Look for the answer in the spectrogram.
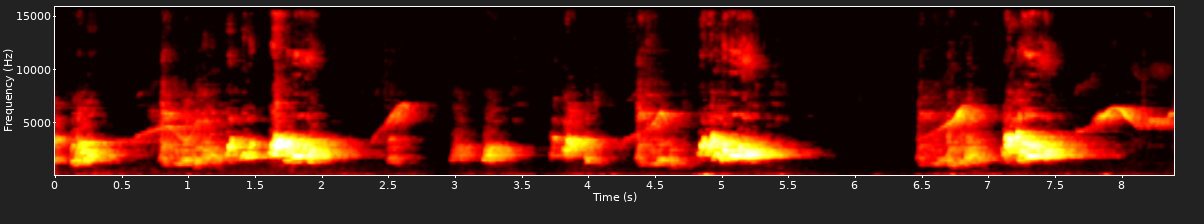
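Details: Red-whiskered bulbul, a new bird trained against a top provincial-ranked bulbul; short bursts of rich, slurred chirping phrases, some ending in quick rising upslurs, separated by brief gaps, with soft knocks in the background.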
